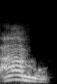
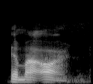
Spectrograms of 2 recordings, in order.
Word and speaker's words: Omri: Omri. Omri. Omri. Okay, my bad. So I'm pronouncing it wrong. I was thinking it was Omir, but Omri.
